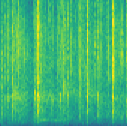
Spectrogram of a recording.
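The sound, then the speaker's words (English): A crowd claps in a steady, regular rhythm, with sharp unified claps landing about three times a second over a scattered background of hand claps. No one speaks. “Listen, just clap on them all. You'll get it. Just clap on them all.”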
